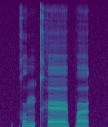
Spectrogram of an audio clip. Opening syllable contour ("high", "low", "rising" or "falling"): high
